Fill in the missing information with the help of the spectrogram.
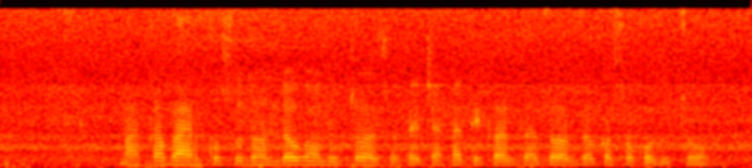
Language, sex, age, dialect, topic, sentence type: Marathi, female, 25-30, Southern Konkan, banking, question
